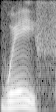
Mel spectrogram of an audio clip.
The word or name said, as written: waif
